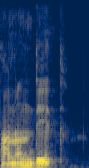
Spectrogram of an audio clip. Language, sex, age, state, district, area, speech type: Odia, male, 18-30, Odisha, Bargarh, rural, read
